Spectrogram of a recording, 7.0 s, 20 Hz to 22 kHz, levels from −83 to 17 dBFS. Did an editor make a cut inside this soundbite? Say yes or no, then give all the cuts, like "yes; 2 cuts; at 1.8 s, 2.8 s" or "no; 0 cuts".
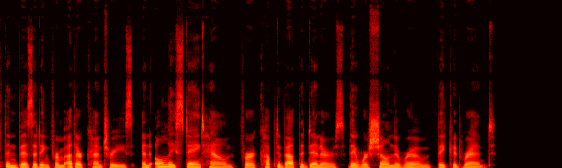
yes; 3 cuts; at 2.5 s, 3.4 s, 4.4 s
